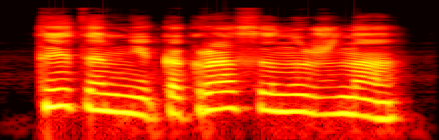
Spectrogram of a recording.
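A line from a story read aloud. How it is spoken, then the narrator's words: Sly mewing, broad smile. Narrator (Russian): заулыбавшись во весь рот, ехидно промяукала она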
